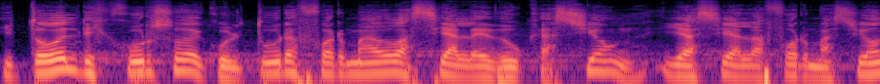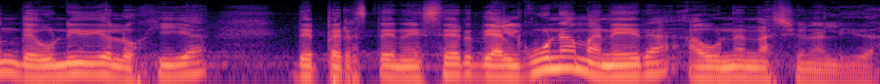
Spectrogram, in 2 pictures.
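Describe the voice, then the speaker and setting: A man's dark, mellow, medium-pitched voice in a Caribbean accent, fairly quick and lively in intonation. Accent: Caribbean Spanish, lasting. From Venezuela. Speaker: heritage and museum expert, panelist. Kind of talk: conference talk. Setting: conference panel with audience. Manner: formal, with filler 'eh' hesitations.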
